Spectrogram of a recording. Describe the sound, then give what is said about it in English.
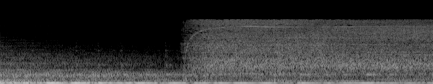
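A power drill whirs at low pitch, then its bit bites in with a loud, steady grinding hiss as it bores a hole, running continuously with no voices. “A drill bit bores a hole.”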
